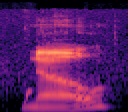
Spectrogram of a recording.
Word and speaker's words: know: No. No with the K. It doesn't follow the same linguistic syntax as hickory, though. The K in no is silent.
